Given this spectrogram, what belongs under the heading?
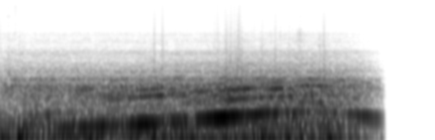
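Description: A Honda Amaze with a water-cooled inline four-cylinder i-VTEC engine drives along, its loud, close engine hum rising steadily as the car accelerates for about four seconds before cutting off abruptly.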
